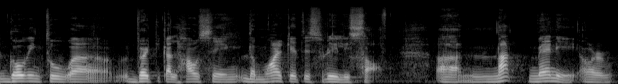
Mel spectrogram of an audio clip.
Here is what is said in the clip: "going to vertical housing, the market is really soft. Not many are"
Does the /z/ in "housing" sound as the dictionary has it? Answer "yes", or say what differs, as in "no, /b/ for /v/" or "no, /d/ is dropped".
no, /s/ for /z/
